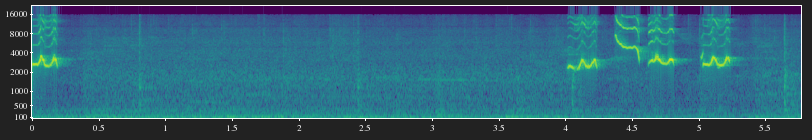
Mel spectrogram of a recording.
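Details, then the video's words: Orange-headed thrush song with rain, from Bali: one whistled note, a long quiet stretch with faint rain hiss, then a rich run of looping, rising and falling warbles. "Terapi ANIS MERAH Ngeplong dan Suara Hujan ALAMI"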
